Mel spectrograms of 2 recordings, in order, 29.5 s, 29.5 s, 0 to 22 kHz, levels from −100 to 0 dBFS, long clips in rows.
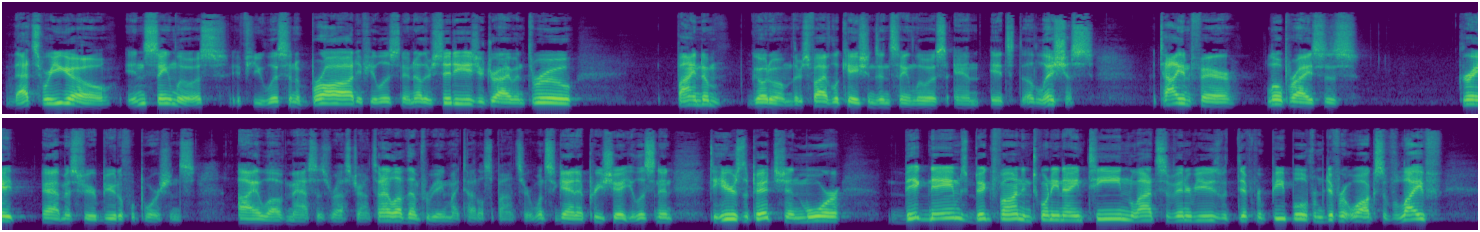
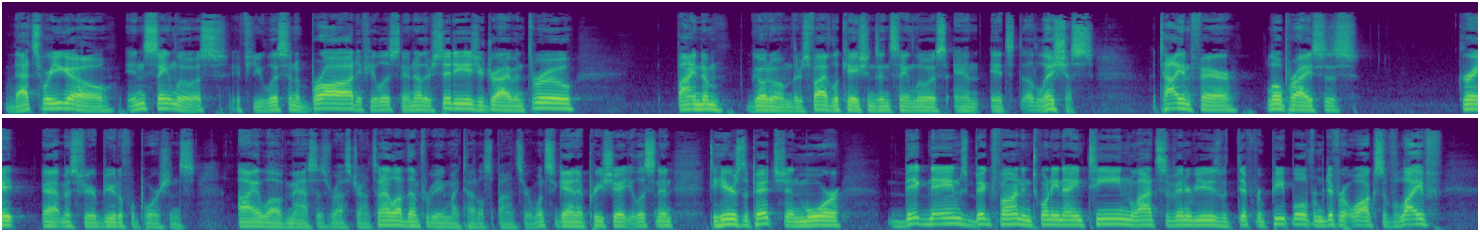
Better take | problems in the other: second | thin; somewhat; fading below 300 Hz

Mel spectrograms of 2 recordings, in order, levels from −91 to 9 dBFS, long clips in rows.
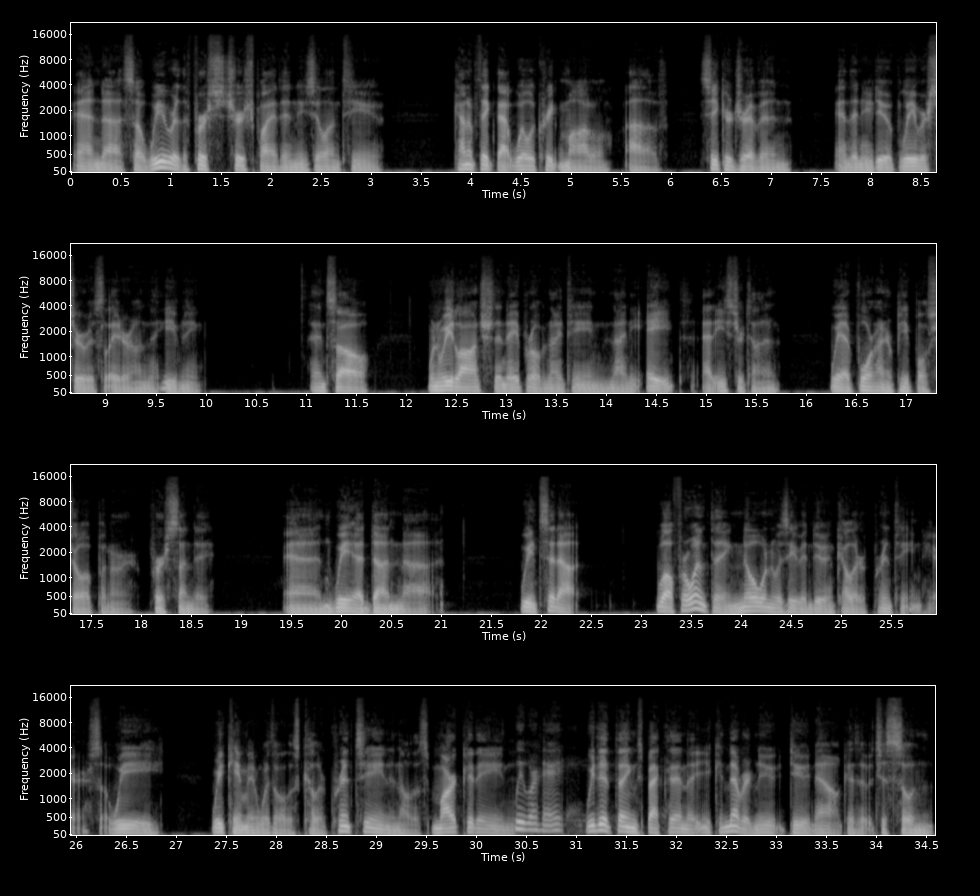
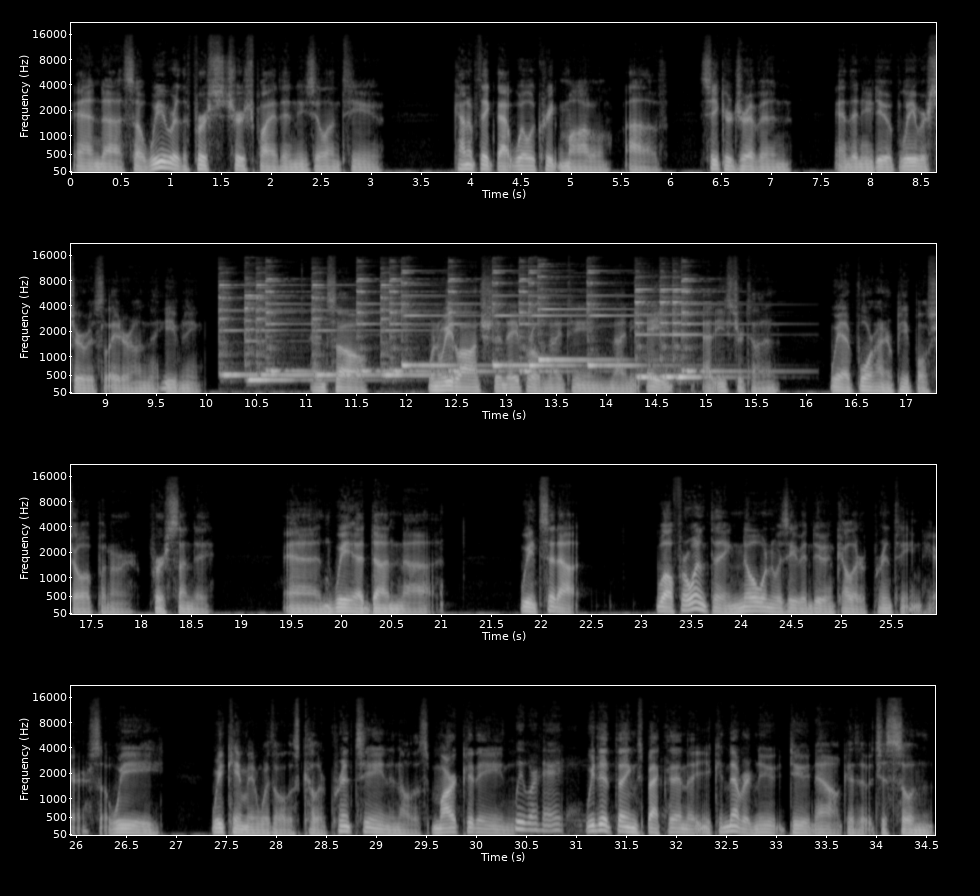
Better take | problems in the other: first | doorbell; loud; from 10 to 15 s; peak 6 dB above the speech

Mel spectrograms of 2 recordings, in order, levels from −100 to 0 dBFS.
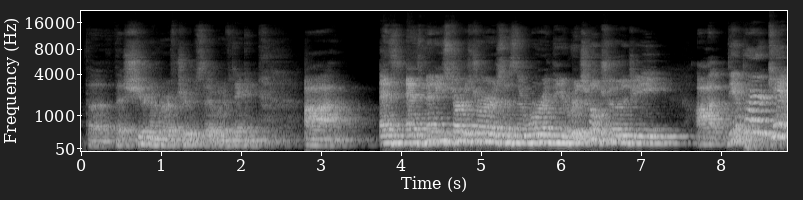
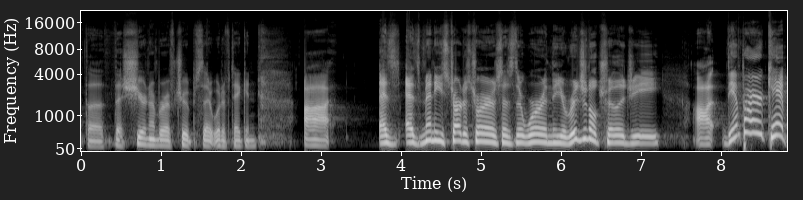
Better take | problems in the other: second | off-mic speech; far // room echo; noticeable; dies away in 0.9 s

